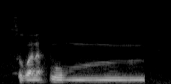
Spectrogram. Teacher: these short I and U are sometimes not, or usually not pronounced at the end of the word, like suwana boom.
